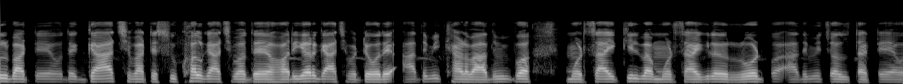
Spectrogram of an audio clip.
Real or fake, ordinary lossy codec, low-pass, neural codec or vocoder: real; none; none; none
